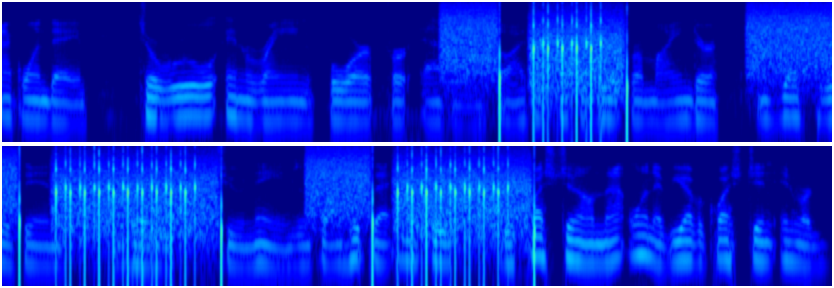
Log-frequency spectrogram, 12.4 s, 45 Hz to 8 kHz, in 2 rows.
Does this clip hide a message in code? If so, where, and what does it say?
Yes: pulse dialling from 3.3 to 10.2 s, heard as a rotary dial, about 9 pulses a second, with speech in English. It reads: 5 0 8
